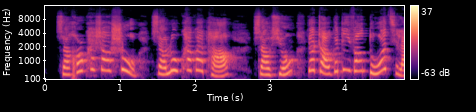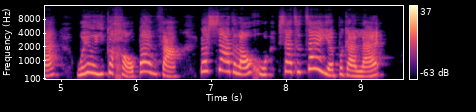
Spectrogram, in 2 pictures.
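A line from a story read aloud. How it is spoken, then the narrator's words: Shouting. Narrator (Chinese): 于是它就大喊起来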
